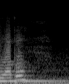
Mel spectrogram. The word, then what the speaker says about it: Lovell: a level level students remind me that rhymes with shovel very nice and state your name sir Lovell thank you sir of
